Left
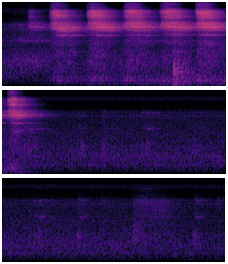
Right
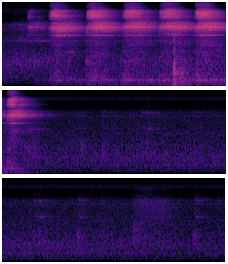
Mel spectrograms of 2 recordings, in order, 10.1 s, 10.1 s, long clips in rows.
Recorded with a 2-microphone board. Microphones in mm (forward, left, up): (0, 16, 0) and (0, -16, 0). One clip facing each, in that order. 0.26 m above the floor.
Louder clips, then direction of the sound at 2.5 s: Right 1 dB; 20° right (ahead or behind).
